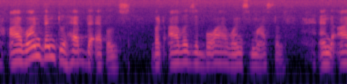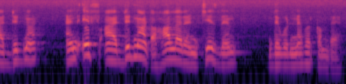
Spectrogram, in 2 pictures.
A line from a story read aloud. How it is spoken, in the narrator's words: laughed Nasruddin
